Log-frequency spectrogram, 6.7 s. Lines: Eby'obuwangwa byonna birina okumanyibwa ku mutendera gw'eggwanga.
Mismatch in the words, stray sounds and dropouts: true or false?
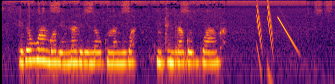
true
